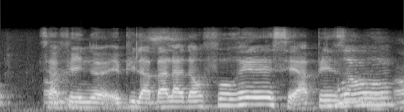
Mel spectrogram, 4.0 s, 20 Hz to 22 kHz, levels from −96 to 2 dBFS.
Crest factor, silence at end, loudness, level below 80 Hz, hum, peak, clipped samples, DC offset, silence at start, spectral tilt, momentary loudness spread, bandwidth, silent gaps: 12 dB; 0 s; -14 LUFS; -50 dBFS; none; -2 dBFS; under 0.1%; under 0.1%; 0 s; -5 dB/octave; 5 LU; 9.2 kHz; none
